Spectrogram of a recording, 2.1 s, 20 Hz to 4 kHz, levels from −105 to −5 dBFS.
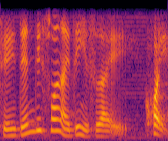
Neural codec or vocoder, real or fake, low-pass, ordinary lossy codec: none; real; 3.6 kHz; none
